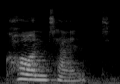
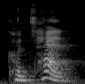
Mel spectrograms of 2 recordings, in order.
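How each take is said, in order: First: The stress is on the first syllable. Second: The stress is on the second syllable. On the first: It is used as a noun. "with two-syllable nouns, the stress is placed on the first syllable" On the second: It is used as a verb or adjective. "with two-syllable verbs or adjectives, the stress is usually placed on the second syllable"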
